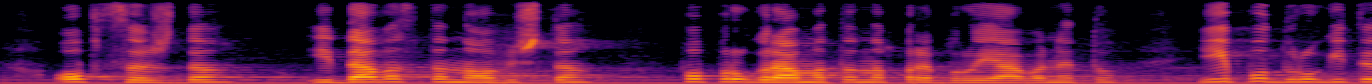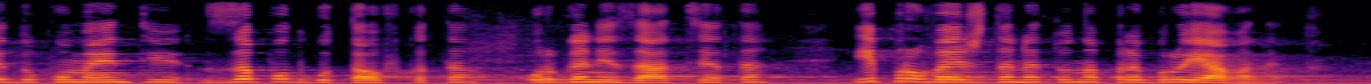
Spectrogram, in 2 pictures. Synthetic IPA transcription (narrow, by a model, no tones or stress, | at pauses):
opsɤʒd̪ə | id̪avəst̪ɐnɔviʃt̪ə | popɾoɡɾamət̪ənɐpɾɛbɾojavɐnɛt̪o | ipod̪ɾuɡ̟ʲit̪ɛd̪okumɛnt̪izɐpod̪ɡot̪ɔfkət̪ə | oɾɡɐnizat̪sijət̪ə | ipɾovɛʒd̪ɐnɛt̪onɐpɾɛbɾojavɐnɛt̪o̥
